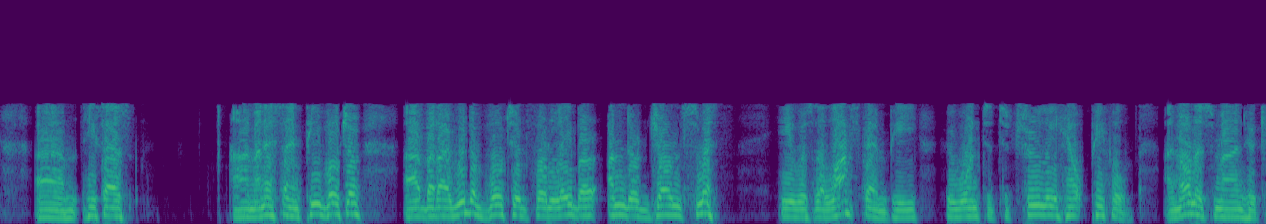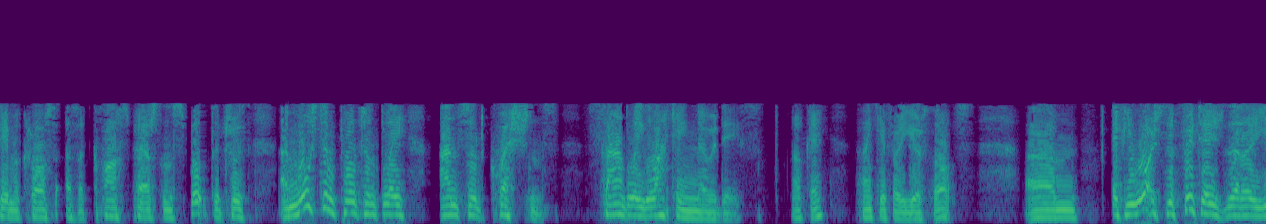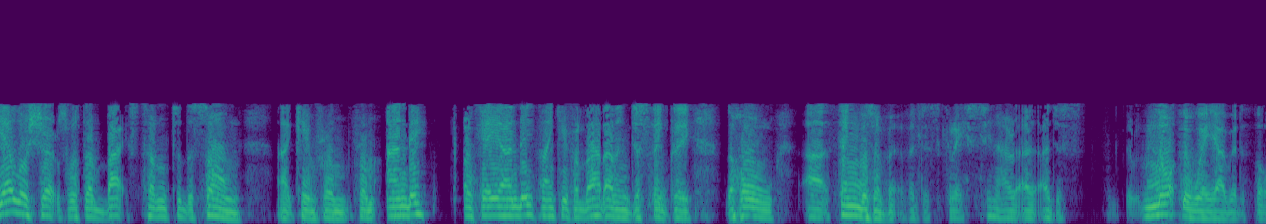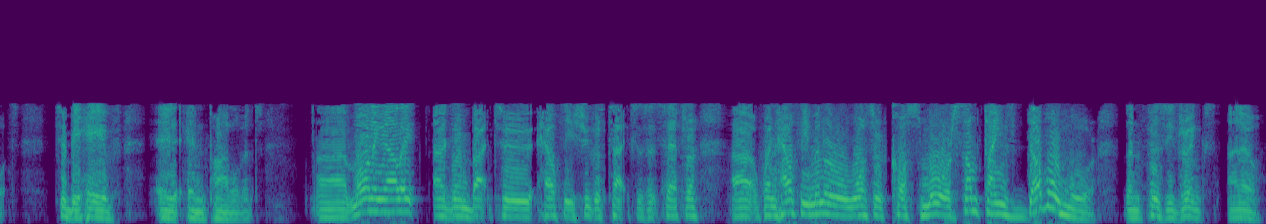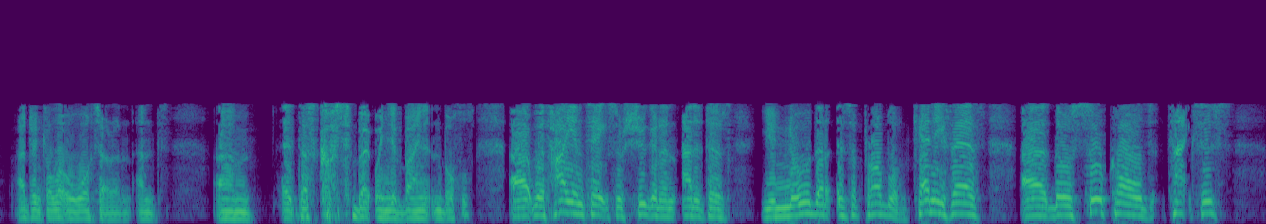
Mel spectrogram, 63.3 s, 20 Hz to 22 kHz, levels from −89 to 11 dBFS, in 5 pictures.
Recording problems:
distortion; heavy; 11% of the sound clipped
garbled, watery; badly; nothing above 4 kHz

